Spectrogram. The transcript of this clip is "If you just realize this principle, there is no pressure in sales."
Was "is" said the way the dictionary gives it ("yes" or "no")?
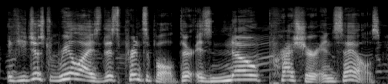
yes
